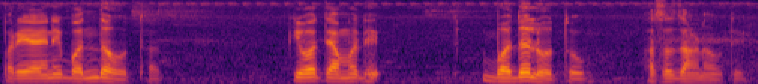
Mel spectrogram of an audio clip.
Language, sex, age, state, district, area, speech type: Marathi, male, 30-45, Maharashtra, Ratnagiri, rural, spontaneous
